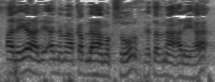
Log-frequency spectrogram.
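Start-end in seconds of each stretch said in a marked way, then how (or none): none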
